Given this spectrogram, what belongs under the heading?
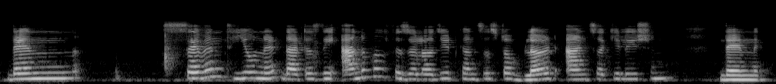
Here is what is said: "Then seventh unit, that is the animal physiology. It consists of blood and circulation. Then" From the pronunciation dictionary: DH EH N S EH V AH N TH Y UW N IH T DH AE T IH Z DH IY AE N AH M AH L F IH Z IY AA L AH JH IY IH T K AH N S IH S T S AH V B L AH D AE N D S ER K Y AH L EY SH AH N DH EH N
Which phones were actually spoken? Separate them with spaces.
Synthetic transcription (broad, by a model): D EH N S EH V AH N T Y UW N IH T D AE T IH Z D IY AE N AH M AH L F IH Z IY AA L AH JH IY IH T K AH N S IH S T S AH V B L AH D AE N D S ER K Y AH L EY SH AH N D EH N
